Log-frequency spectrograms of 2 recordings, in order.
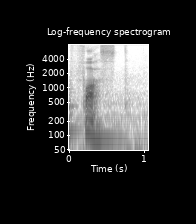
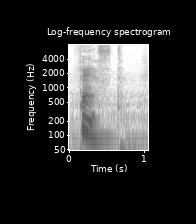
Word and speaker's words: fast: en inglés británico digo fast fast verdad en inglés británico en inglés americano perdón es fest inglés británico post inglés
